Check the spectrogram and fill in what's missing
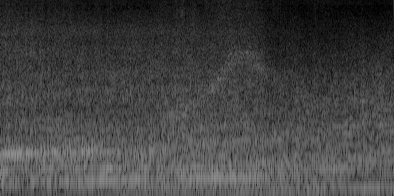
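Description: A NASCAR Nationwide Series stock car at speed on the Richmond International Raceway oval, a steady loud engine drone with a rising and falling pitch sweep as it drives hard through a turn.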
